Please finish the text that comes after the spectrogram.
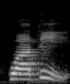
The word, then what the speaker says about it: CWATY: And also, I am really happy that you are doing for Kuati. Yes, am I right? I'm pronouncing right. Yes, Kuati.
